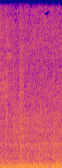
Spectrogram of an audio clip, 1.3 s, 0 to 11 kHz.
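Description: The engine of an Isuzu Q75 light truck, a canvas-covered seven-seat model, runs steadily with a close broadband rumble and no break for the whole short stretch.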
